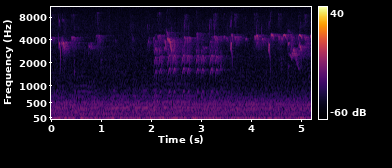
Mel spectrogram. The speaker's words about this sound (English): It's recording a wild bird. It's perched in the tree above the net now, singing. Stopped. But the bird is there.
